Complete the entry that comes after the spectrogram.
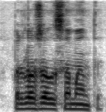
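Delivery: ordinary delivery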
